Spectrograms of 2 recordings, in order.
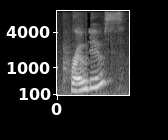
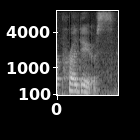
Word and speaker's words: produce: It's spelled the same way. It can be pronounced produce or produce. Produce is a noun, meaning crop or vegetable or fruit.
